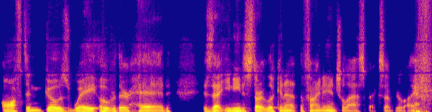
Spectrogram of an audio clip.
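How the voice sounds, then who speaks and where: A man's normal speaking voice with an American accent, at a moderate pace with ordinary pitch variation, in a dry, close sound with no echo and a quiet background. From Texas, Houston. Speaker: web3 developer and musician. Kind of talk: casual interview.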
